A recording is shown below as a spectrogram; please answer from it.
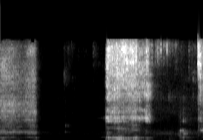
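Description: Ramen noodles being slurped: a softer slurp at the start and a short, loud slurp about a second in, followed by a few small mouth clicks.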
